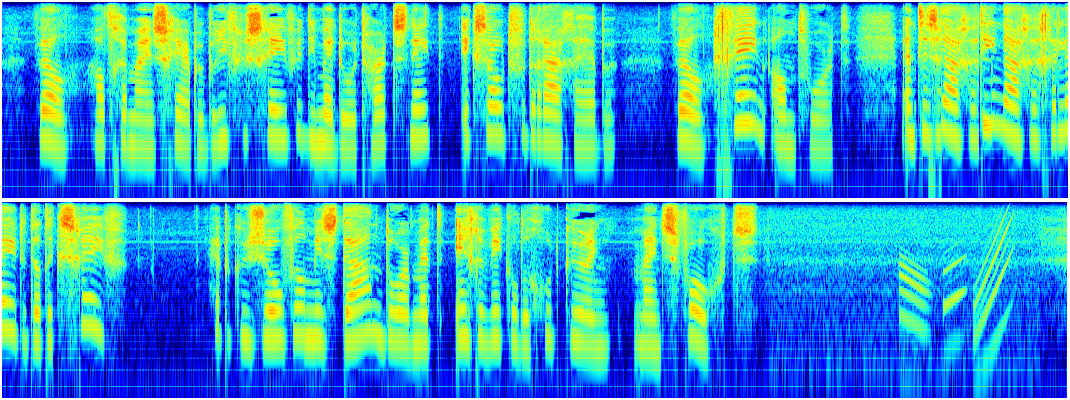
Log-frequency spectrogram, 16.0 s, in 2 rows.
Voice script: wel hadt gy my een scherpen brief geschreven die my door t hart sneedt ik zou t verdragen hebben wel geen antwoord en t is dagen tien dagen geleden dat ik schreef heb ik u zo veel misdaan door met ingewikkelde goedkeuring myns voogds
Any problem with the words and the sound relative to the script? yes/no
yes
